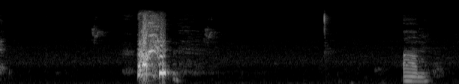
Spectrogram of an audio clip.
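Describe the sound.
A single loud sneeze bursts out, followed by a short tail and quiet, then a faint click and a brief voiced murmur near the end.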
